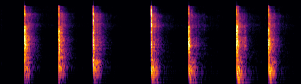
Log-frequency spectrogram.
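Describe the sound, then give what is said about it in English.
Food stuck on a knife is slammed against a cutting board: seven loud, sharp wooden thuds, evenly spaced with a longer pause midway, with no talk. “Then just slam it against the tape, the cutting board.”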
